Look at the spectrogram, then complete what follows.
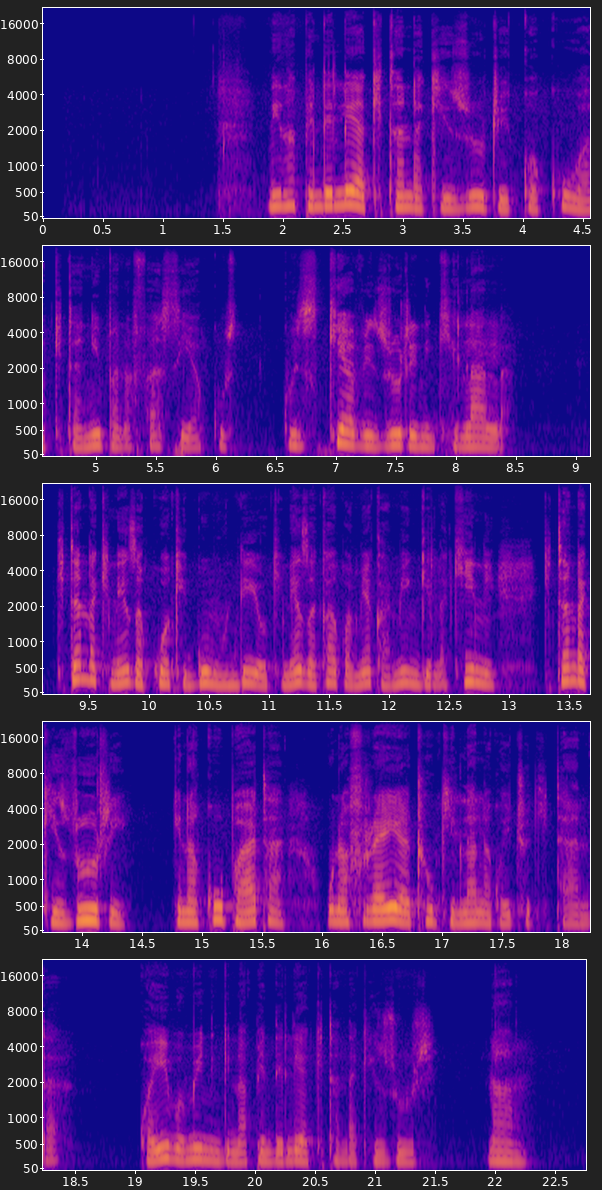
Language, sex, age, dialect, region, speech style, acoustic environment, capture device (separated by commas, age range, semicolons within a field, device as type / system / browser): Swahili, female, 18-24, Kenya - Nairobi Sheng-influenced, Kenya, happy; excited; relaxed, silence, mobile / Linux / Chrome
